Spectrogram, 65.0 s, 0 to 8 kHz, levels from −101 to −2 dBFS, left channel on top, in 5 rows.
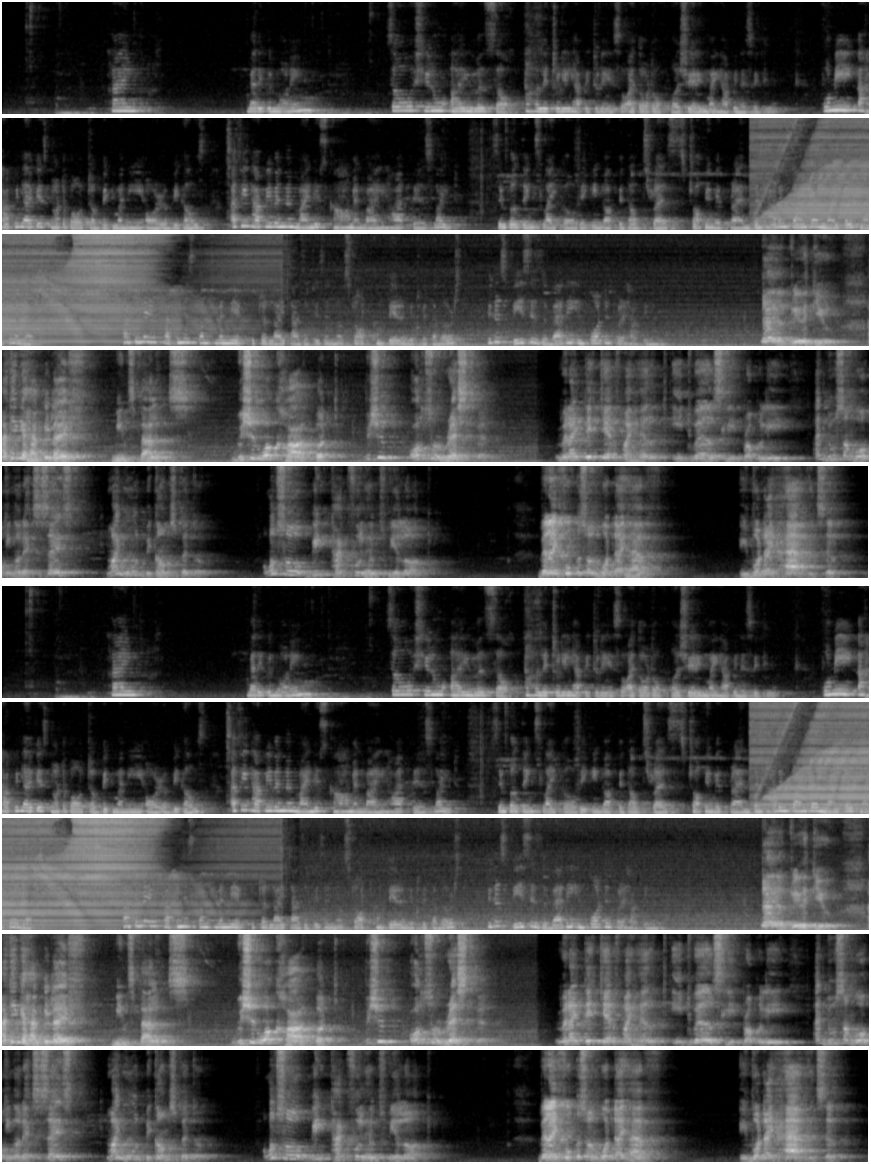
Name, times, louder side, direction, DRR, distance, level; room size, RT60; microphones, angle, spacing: voice 1, 1.6-2.1 3.7-5.0 5.8-11.6 12.3-16.0 16.4-19.8 20.4-23.0 23.4-26.6 27.8-35.9, equal, 15° right, 4 dB, 2.3 m, -34 dB
sound 1, 24.2-30.2, right 3 dB, 65° right, 5.6 m, -36 dB
sound 2, 30.4-47.1, right 1 dB, 85° right, 3.2 m, -54 dB
voice 2, 37.4-40.2 40.6-41.8 42.4-43.9 44.4-46.3 47.3-50.7 51.2-53.1 53.6-55.1 55.9-58.3 60.1-61.8 63.1-64.5, right 1 dB, 45° right, 2 dB, 5.1 m, -32 dB
24.0 x 20.5 x 9.1 m, 1.0 s
head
